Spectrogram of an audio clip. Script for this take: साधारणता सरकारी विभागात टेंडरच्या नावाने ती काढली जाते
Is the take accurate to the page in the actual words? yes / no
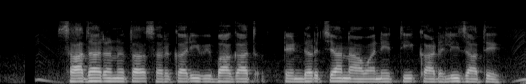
yes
